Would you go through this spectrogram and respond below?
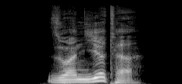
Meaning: inflection of soigniert: 1. strong/mixed nominative masculine singular 2. strong genitive/dative feminine singular 3. strong genitive plural
- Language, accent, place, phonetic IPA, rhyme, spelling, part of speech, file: German, Germany, Berlin, [zo̯anˈjiːɐ̯tɐ], -iːɐ̯tɐ, soignierter, adjective, De-soignierter.ogg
